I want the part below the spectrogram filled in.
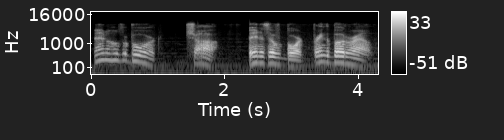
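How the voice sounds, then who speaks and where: A man reading the part of a gruff, protective older grandfather with a gravelly, husky voice in an amateur cartoon table read. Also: a little high, very animated, measured pace, a bit bright, no room sound, dull audio, faint music behind, full character voice. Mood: alarmed.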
